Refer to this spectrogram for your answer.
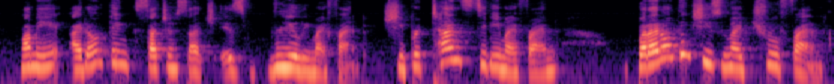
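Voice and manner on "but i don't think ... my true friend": ordinary talk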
